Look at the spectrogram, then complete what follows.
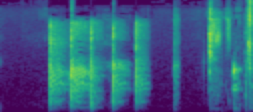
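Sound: people applauding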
